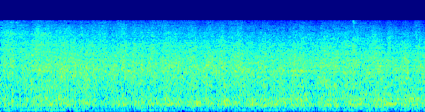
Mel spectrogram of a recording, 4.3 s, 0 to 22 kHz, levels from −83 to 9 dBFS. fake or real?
fake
